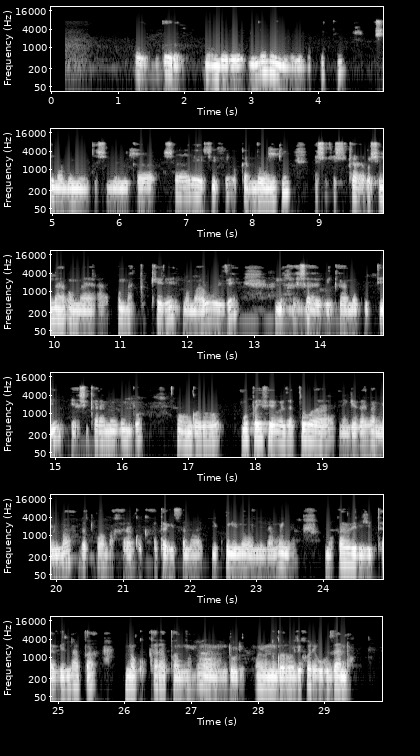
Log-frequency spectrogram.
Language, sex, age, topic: Oshiwambo, male, 18-24, agriculture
